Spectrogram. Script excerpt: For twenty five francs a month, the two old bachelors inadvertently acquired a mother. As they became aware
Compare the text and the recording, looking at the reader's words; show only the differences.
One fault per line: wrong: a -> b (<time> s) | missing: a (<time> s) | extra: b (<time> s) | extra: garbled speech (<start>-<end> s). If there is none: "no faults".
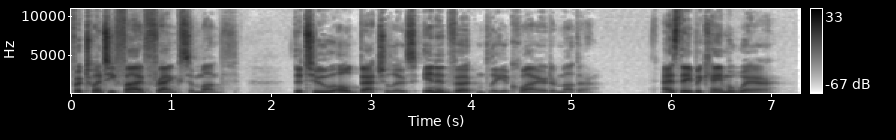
no faults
